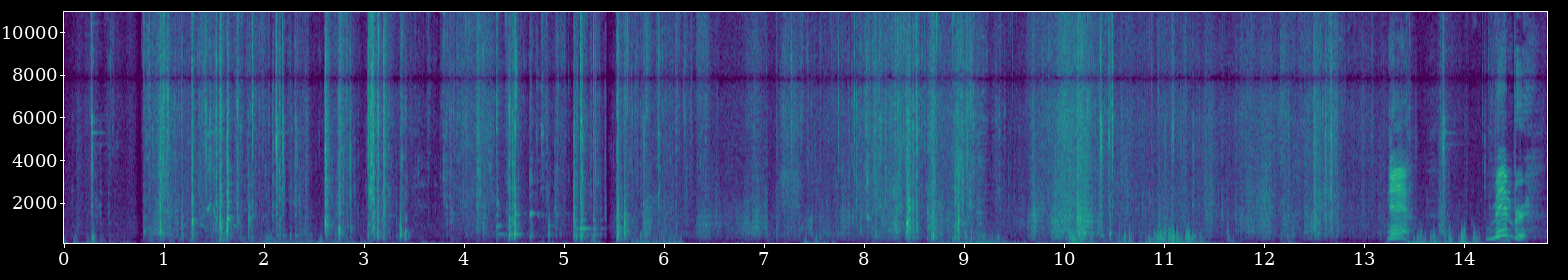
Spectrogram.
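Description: Split firewood logs being pulled off a woodpile and tossed aside: a run of irregular wooden knocks, clunks and scrapes. A brief voice comes in near the end.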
